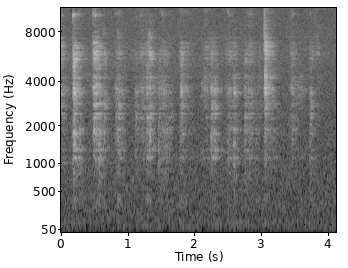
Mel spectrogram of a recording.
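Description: Small metallic clicks and ticks, irregular at a few a second, from the brass inlet nut of an oxygen regulator being hand-threaded onto the cylinder valve. One click about three seconds in is a little louder.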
